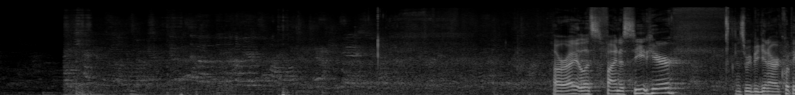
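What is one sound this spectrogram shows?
A man speaks through a microphone over loudspeakers in a large echoing hall.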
